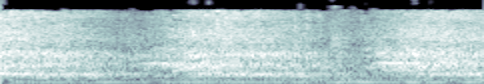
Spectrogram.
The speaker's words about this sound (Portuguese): Eu posso colocar uma multidão, que droga, no fundo.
